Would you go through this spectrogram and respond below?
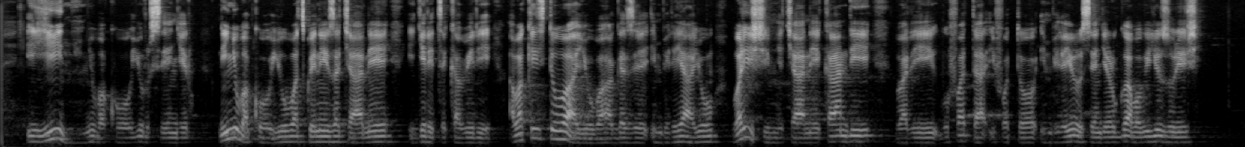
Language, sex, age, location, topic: Kinyarwanda, male, 25-35, Nyagatare, finance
